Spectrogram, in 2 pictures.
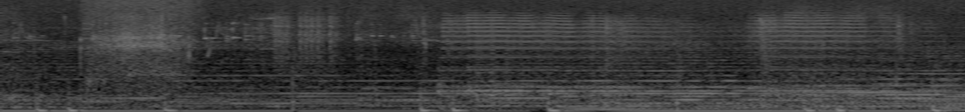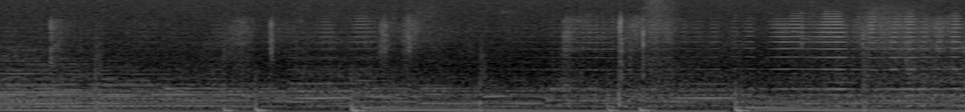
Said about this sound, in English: That buzzing sound, man.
